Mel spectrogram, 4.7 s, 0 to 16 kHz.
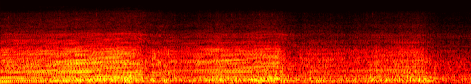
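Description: A 2022–2023 Yamaha YZF R7 motorcycle pulls hard in first gear on a test ride, its engine note climbing steadily in pitch, loud and close, with a brief dip and renewed rise as the revs build.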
